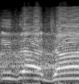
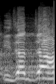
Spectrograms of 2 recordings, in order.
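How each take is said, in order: First: The glottal catch is pronounced, separating the words. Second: The glottal catch is dropped; the words run together. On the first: The speaker calls it right. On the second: The speaker calls it wrong.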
